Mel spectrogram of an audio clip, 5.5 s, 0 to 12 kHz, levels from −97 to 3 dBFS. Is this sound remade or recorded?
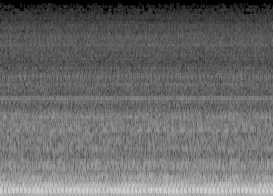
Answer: recorded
